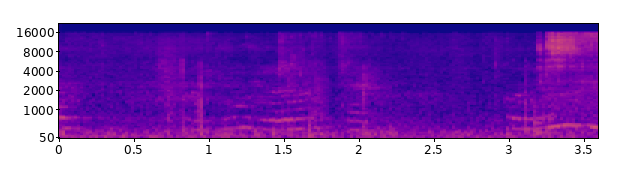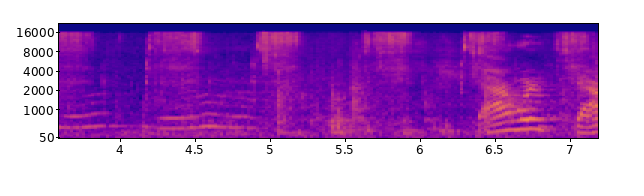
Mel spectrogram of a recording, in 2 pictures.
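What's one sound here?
Water splashes in a small tub.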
